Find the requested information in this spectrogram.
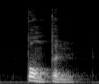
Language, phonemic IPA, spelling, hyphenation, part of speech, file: Dutch, /ˈpɔm.pə(n)/, pompen, pom‧pen, verb / noun, Nl-pompen.ogg
- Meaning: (verb) 1. to pump 2. to fuck, to bang; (noun) plural of pomp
